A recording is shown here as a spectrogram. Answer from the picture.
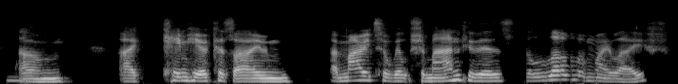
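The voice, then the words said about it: Scottish accent. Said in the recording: “you might be able to tell from the accent, I'm Scottish.”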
